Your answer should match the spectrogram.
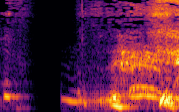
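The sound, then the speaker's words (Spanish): A single sneeze: a brief breath, a short pause, then a rising voiced build-up that bursts into a loud, hissy explosion of air. “Jesús.”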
